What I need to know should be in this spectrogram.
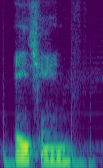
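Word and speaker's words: Etienne: Good like change, him and so weird saying Travis A-Chain, but I believe that's how it's pronounced now.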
